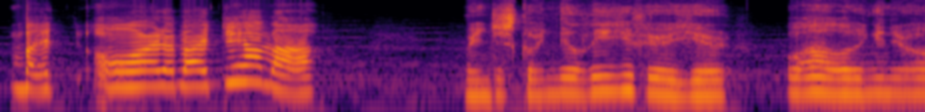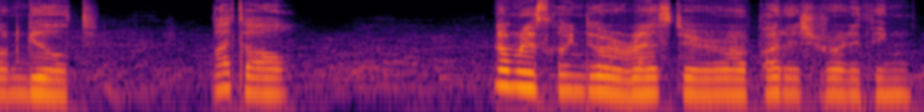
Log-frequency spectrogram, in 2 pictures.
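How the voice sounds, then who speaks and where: A woman's voice: high-pitched, moderate pace, a bit bright, faint music behind, some chatter behind. A woman reading the dialogue of a game story aloud.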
